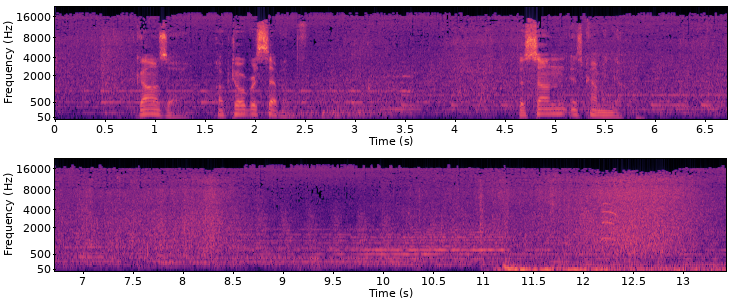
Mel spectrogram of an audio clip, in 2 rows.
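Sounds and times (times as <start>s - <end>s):
cool breezy wind on the coast of Gaza: 0.0s - 13.4s
faint humming tone of boats moving up and down: 0.0s - 13.4s
sea waves washing on the coast of Gaza: 0.0s - 13.4s
speech: 0.8s - 2.7s, 4.6s - 5.8s
deep rumbling gust: 10.9s - 13.4s.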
